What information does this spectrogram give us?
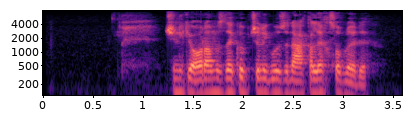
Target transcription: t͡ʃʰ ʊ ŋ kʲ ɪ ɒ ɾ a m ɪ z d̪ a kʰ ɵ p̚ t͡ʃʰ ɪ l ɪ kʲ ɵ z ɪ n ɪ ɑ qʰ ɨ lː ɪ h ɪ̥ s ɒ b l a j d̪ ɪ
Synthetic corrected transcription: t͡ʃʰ ʊ ŋ kʲ ɪ ɒ ɾ a m ɪ z d̪ a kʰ ɵ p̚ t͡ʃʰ ɪ l ɪ kʲ ɵ z ɪ n ɪ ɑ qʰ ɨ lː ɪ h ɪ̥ s ɒ b l a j d̪ ɪ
